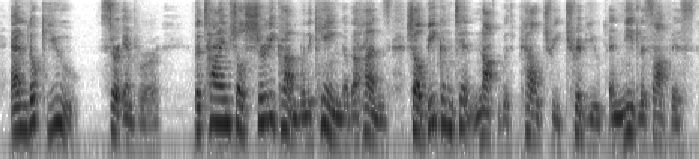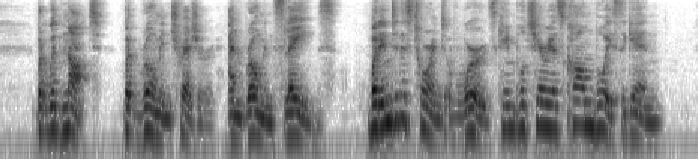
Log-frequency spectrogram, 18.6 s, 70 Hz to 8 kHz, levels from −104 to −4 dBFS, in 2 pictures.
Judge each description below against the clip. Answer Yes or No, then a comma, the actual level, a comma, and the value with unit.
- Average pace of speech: Yes, average, 150 wpm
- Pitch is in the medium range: Yes, medium, 160 Hz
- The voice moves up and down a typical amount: No, wide, 7.5 semitones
